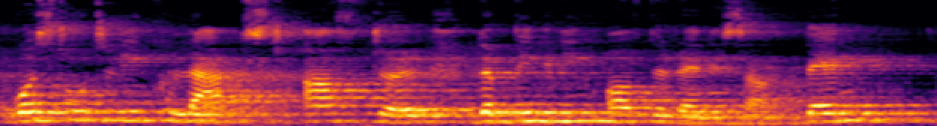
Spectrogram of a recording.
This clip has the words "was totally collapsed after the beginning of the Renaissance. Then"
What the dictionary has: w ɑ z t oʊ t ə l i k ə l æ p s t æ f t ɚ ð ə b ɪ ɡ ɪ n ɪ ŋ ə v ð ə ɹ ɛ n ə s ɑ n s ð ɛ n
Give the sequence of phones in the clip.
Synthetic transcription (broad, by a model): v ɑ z t oʊ t ə l i k ə l æ p s t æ f t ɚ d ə b ɪ ɡ ɪ n ɪ ŋ ə v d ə ɹ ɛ n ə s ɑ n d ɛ n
